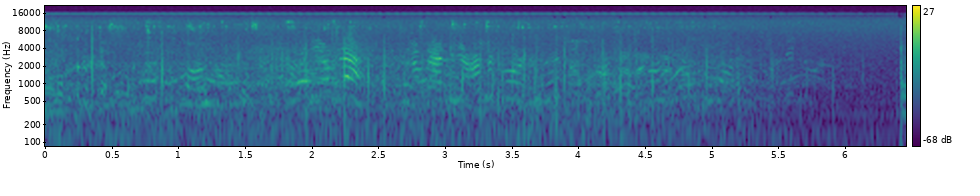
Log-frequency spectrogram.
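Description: Many children's voices shouting and calling over one another as they run on a dirt field, with light footfalls. The sound fades toward the end.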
